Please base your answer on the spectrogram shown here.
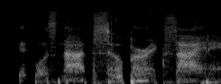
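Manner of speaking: barely audible, hushed, near-whispered voice. Repeating the previous sentence in the quietest voice possible. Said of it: "let me say it with the quietest voice".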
